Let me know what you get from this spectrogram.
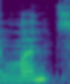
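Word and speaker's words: months: जैसे मंथ्स है, महीने, साल के महीने, मंथ्स, तो उसको बोलते हैं मंथ्स, मंथ्स, ठीक है।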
